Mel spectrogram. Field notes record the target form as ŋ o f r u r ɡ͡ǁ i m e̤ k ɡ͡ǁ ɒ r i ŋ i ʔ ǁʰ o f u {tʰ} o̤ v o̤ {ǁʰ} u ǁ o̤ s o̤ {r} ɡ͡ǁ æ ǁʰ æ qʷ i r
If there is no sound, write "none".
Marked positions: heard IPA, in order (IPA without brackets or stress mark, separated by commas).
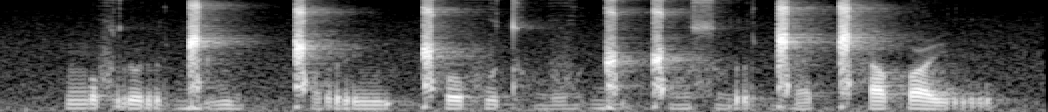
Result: tʰ, ɡ͡ǁ, r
